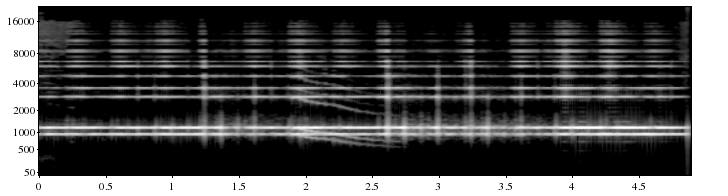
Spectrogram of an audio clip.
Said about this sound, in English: Well, I tried a little 808 cowbell in this track which is super cheesy on its own. But by adding some reverb, delay, and softening the attack, I made it into kind of a background synthy sound.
